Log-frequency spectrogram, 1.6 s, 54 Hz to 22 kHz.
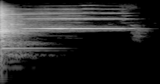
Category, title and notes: Sound effects > Other
A recording of a Metal gate being pushed open. Edited in RX 11.
high, metal, outdoor, pitched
